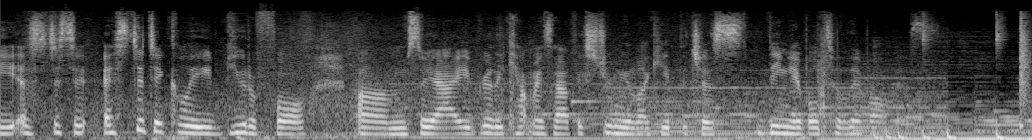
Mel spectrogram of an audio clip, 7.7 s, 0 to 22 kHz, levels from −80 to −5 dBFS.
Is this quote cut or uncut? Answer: uncut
